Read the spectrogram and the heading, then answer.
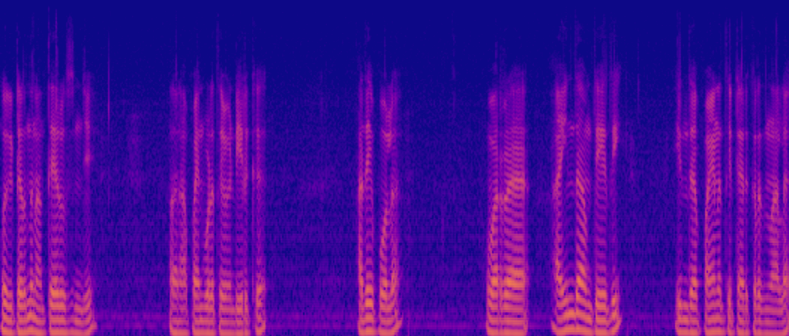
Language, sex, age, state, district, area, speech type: Tamil, male, 30-45, Tamil Nadu, Pudukkottai, rural, spontaneous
